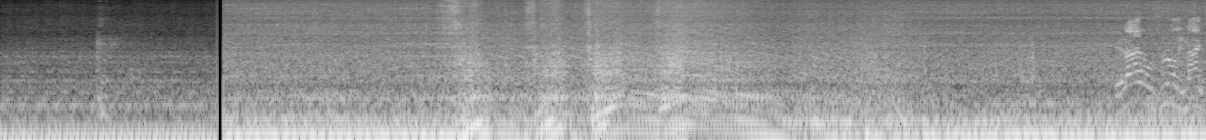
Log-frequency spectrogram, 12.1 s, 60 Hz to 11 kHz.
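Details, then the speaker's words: 351W with a MABBCO performance short block, estimated at about 325 hp, in a truck with 4.11 gears and 33-inch tires: deep, even V8 idle at about 600 rpm with a brief throttle blip and a steady exhaust rumble; normal idle. "really nice about 600. I actually got it to idle down to about 450. Listen to the exhaust"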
